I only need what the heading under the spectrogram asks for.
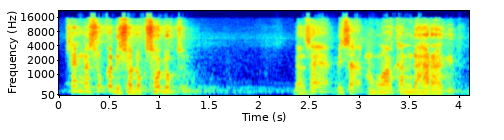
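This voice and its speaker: A middle-aged Indonesian man preaching a sermon, animated, acting out dialogue in lively quoted voices. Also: a little high, a little fast, a little hiss or hum. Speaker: pastor. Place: church service.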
